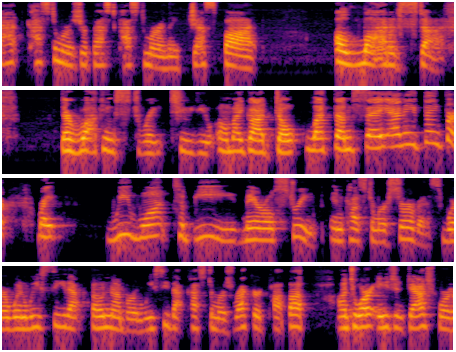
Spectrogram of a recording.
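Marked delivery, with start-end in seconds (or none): 0.0-9.1 pretend whispering. Acting out an assistant standing behind you with customer tips: imitating a whisper. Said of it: "standing behind us whispering, like".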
